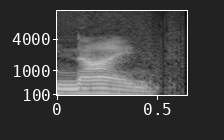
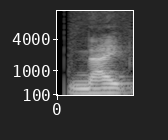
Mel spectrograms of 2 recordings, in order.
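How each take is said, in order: First: The word ends with an n sound. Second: The word ends with a t sound.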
